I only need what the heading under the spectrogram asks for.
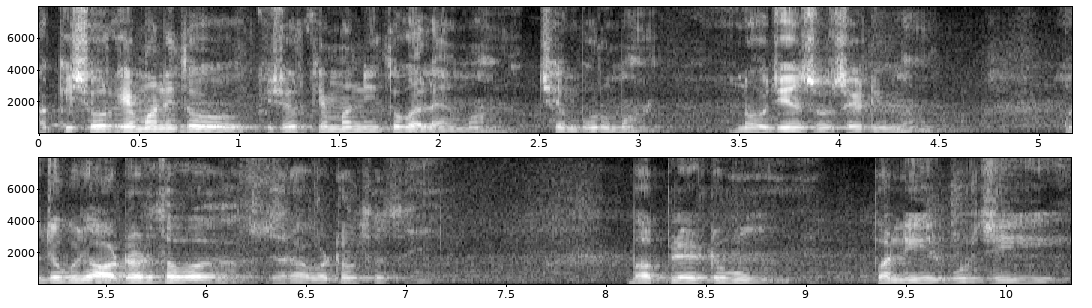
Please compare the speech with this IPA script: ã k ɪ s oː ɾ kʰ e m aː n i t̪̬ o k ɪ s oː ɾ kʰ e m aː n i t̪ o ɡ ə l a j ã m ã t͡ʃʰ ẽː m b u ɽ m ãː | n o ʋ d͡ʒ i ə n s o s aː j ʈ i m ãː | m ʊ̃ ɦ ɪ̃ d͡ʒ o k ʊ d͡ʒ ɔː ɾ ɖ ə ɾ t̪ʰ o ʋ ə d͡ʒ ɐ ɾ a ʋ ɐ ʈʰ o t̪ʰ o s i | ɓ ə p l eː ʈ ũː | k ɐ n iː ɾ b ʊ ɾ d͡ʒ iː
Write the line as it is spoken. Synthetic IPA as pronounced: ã k ɪ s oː ɾ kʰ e m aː n i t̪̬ o k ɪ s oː ɾ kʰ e m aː n i t̪ o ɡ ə l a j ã m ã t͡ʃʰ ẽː m b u ɾ m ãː | n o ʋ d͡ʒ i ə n s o s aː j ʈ i m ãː | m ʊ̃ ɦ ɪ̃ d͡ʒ o k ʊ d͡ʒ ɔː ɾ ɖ ə ɾ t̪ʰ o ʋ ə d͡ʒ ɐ ɾ a ʋ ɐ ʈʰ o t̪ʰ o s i | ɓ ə p l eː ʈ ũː | p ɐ n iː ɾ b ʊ ɾ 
